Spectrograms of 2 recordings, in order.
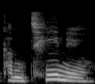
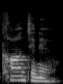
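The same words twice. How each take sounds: First: The stress falls on the second syllable. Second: The stress falls on the first syllable. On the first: The speaker calls it right. "nhấn mạnh năm hai ấy" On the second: The speaker calls it wrong. "We don't say continue"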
